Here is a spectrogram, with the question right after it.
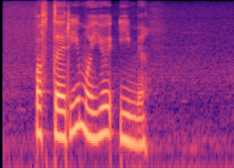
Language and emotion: Russian, neutral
